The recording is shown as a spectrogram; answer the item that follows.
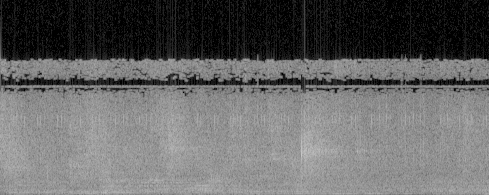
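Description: Indistinct murmur of other people talking at a distance, over a steady background hiss of room noise.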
